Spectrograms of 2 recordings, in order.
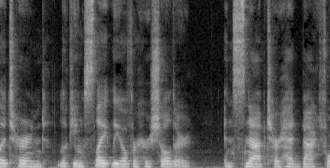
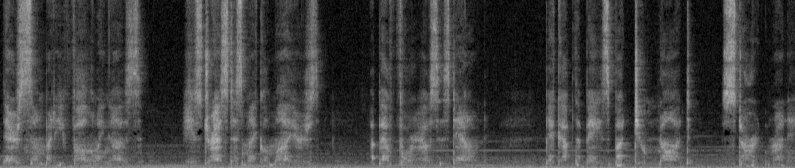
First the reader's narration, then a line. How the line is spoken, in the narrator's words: my voice trembling, and I whispered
